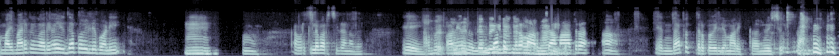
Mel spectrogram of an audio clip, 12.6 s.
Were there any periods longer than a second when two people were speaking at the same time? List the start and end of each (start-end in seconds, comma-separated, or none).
6.4-8.5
